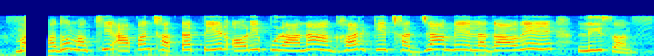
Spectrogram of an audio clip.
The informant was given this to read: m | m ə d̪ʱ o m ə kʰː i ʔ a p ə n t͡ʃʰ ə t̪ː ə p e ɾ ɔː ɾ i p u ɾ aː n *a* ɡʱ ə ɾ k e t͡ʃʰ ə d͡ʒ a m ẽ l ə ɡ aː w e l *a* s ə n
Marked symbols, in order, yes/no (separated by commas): yes, no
